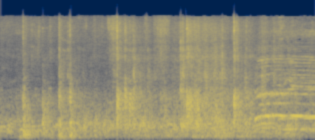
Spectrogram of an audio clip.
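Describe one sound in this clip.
Another heavy ball thuds onto a lane and rolls away.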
